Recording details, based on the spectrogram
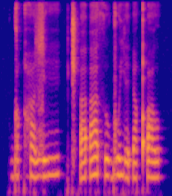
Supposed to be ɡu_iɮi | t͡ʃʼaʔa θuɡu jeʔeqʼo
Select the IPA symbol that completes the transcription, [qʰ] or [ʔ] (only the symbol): qʰ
